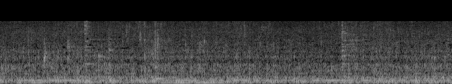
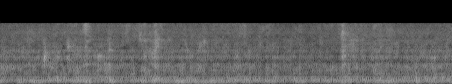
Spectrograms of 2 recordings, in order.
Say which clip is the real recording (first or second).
first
